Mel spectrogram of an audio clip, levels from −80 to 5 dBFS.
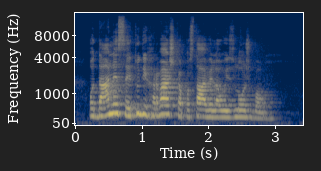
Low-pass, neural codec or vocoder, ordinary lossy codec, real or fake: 14.4 kHz; none; none; real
